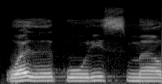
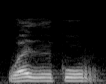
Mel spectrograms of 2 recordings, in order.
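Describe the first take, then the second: First: The r is thin and joined to the next word. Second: The r is heavy and the word is stopped. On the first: "ketika kita menjumpai huruf ra' kasrah dalam keadaan wasal dengan kata setelahnya, maka wajib ditarqiqkan" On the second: "ketika kita wakaf pada ra tersebut, maka wajib ditafkhimkan"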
